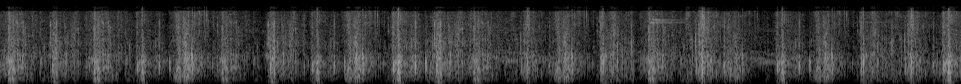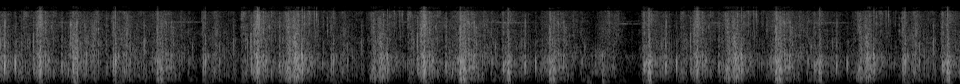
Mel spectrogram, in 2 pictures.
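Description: Quick footsteps crunch on a dry dirt path.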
